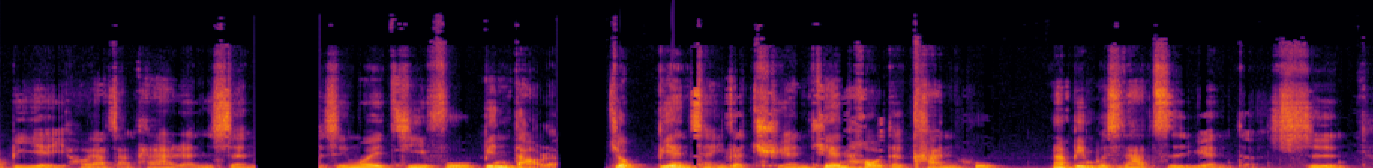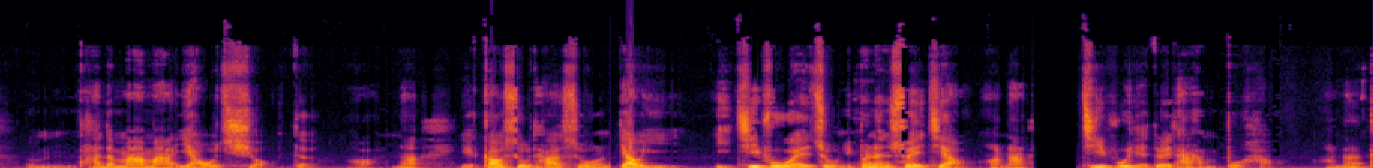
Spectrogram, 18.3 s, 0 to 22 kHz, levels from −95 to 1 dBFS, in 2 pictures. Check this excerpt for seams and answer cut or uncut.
uncut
